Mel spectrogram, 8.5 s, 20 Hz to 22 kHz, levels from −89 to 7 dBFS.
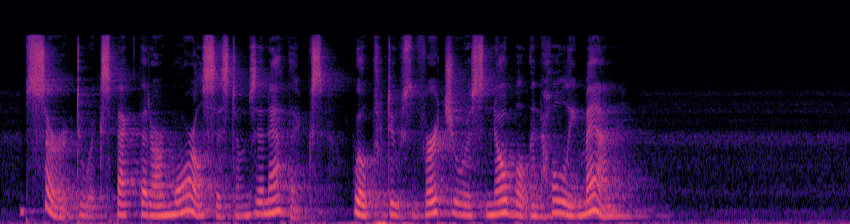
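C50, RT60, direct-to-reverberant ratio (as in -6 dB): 11.0 dB, 1.0 s, 7.0 dB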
